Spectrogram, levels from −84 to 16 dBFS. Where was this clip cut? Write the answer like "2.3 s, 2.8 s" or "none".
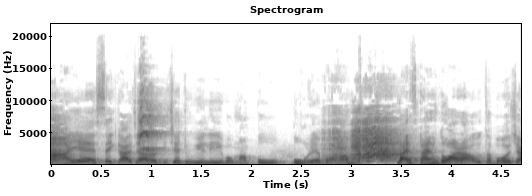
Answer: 3.1 s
